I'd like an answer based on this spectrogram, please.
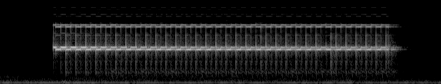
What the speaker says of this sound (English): I'll push the button for just a little bit to give it to you what this thing sounds when it beeps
